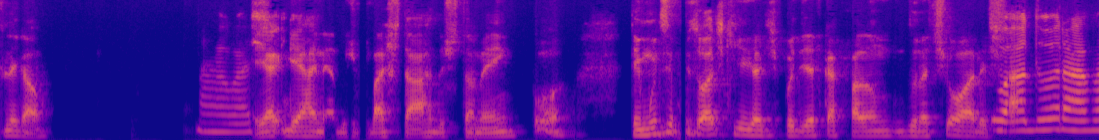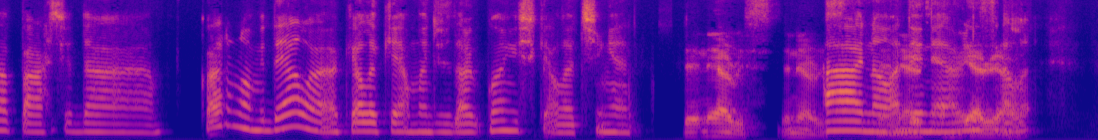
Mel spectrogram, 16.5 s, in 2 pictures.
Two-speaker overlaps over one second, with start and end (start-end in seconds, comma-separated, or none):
14.4-15.9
